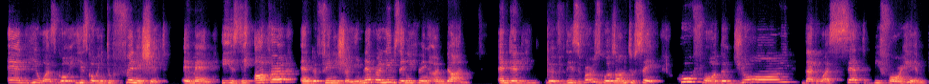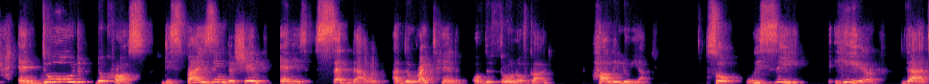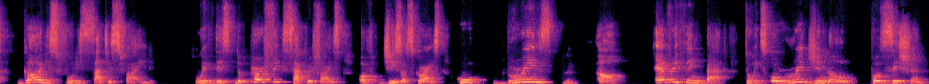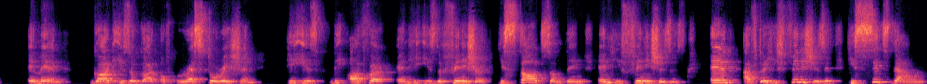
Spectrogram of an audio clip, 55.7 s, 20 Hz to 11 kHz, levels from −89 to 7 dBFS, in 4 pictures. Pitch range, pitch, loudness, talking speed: 240-340 Hz, 265 Hz, -19 LUFS, 125 wpm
